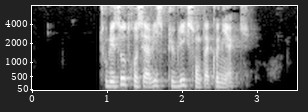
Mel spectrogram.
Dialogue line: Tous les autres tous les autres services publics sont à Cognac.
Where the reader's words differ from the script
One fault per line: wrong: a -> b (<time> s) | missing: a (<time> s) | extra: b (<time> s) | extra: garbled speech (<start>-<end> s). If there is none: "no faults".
missing: tous les autres (1.4 s)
